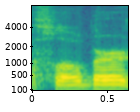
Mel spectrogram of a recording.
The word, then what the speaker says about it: Flobert: in the middle it's uh a flow bird airflow bear I believe is the pronunciation of it from the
